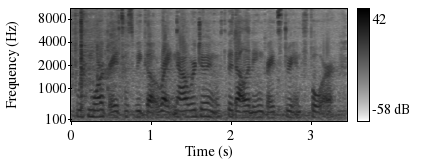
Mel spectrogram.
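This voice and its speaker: Noticeable background noise beneath a woman's voice at a medium pitch. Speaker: school district staff presenter. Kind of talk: presentation at school committee meeting. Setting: public school committee meeting, broadcast. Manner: fast; hesitant, many fillers.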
